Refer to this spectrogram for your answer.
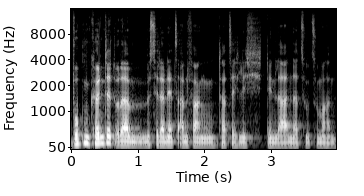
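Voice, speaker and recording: At a moderate pace, a man speaks in a fairly low pitch with ordinary pitch variation on a very clean recording with a silent background. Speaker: friend and recurring podcast guest. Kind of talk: casual chat.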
